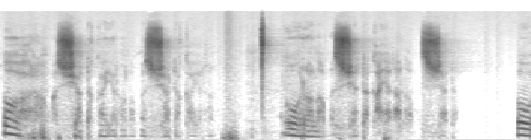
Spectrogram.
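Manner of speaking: breath-heavy, half-whispered repeated chant; praying in tongues. Real, not acted. Preacher leading congregation to God, praying in tongues. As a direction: pray rhythmically in repeated syllables, partly whispered.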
